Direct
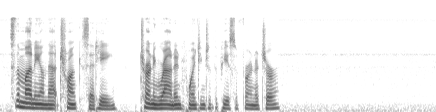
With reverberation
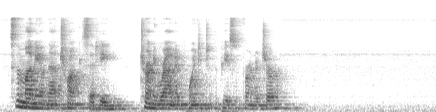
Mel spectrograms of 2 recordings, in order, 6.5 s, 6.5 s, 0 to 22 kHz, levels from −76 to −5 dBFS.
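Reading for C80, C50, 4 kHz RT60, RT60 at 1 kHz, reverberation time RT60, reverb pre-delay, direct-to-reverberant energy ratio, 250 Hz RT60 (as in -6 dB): 11.0 dB, 8.0 dB, 0.45 s, 0.70 s, 0.65 s, 5 ms, 0.5 dB, 0.90 s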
